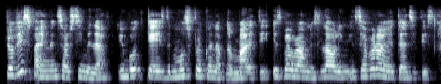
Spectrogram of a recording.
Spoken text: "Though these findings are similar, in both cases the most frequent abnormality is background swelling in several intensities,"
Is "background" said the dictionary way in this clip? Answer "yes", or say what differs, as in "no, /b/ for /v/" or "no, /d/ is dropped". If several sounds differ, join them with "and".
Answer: no, /k/ is dropped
